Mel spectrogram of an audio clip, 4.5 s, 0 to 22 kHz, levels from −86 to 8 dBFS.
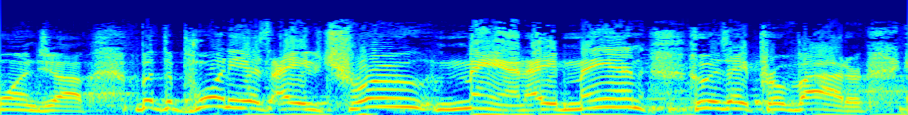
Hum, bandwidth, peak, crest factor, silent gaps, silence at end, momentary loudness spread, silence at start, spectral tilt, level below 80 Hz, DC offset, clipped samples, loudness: none; 11.5 kHz; -6 dBFS; 12 dB; none; 0 s; 4 LU; 0 s; -4 dB/octave; -52 dBFS; under 0.1%; under 0.1%; -19 LUFS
